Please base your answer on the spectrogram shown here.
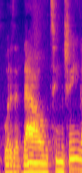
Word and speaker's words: Tao Te Ching: I'm reading I read the Tao Te Ching, I believe it's pronounced.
